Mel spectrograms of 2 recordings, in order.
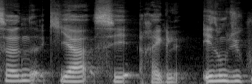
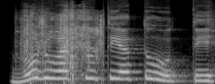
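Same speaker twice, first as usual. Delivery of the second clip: put-on Italian accent, higher pitch; 6 semitones higher than usual. Greeting the audience, in a put-on Italian accent. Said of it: "Je prends cet accent italien".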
